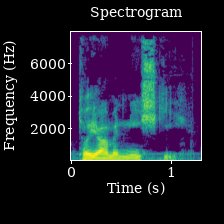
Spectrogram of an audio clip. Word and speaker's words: Toyama Nishiki: It's very similar to much more available toyama nishiki, or toyama nishiki is how it's pronounced.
